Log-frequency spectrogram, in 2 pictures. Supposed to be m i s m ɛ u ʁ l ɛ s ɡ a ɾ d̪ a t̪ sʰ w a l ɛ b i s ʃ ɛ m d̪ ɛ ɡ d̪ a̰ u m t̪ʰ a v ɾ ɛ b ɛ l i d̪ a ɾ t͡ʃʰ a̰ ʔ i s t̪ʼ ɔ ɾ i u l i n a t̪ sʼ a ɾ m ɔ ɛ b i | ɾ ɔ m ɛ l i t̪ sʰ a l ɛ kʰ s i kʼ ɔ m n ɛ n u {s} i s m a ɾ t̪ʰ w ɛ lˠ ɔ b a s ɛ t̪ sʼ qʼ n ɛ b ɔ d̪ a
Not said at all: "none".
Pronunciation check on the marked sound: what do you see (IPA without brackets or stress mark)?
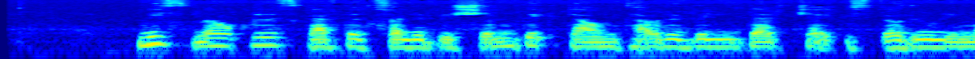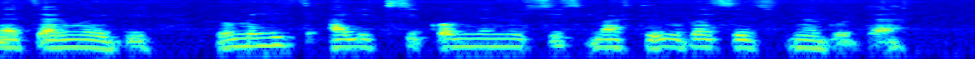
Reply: s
